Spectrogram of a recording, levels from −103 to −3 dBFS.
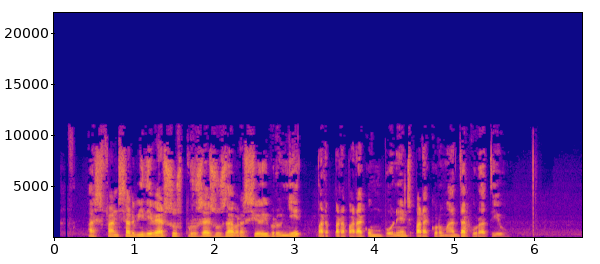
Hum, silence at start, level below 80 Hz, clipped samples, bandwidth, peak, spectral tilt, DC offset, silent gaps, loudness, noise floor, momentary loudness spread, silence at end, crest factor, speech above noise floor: none; 0.45 s; -60 dBFS; under 0.1%; 11.5 kHz; 0 dBFS; -4.5 dB/octave; under 0.1%; none; -22 LUFS; -59 dBFS; 8 LU; 1 s; 22 dB; 38 dB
